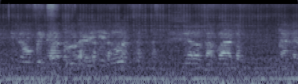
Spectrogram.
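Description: A tugboat's engines running with a steady low drone, heard from inside the wheelhouse, with indistinct voices talking over it.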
